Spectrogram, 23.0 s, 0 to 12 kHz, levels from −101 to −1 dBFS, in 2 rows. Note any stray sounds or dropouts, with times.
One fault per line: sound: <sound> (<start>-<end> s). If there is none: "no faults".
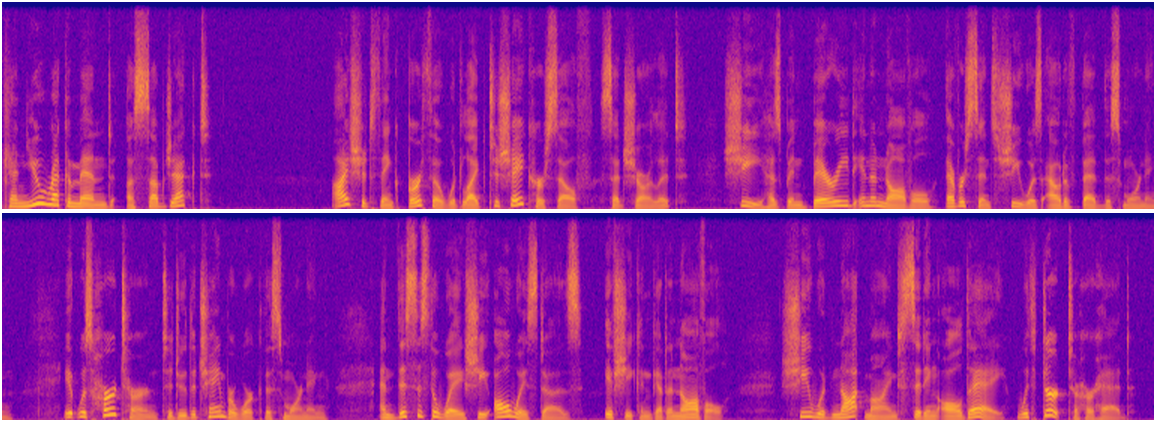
no faults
